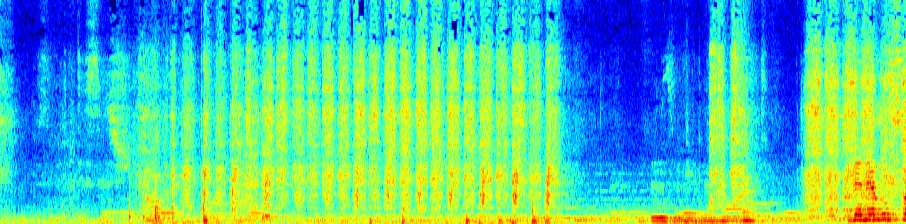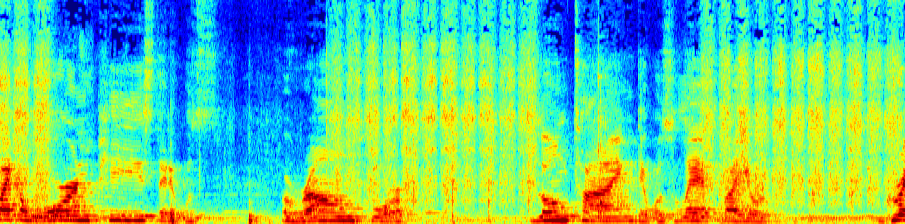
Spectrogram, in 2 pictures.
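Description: A sanding block rubs back and forth over wood with a rhythmic scraping.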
